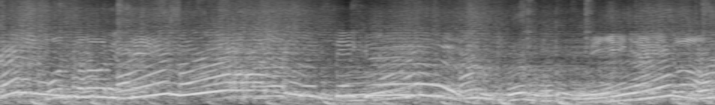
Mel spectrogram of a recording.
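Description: A stunt motorcycle engine at an extreme stunt show in a school yard, revving hard and continuously, its pitch swooping up and down under throttle control, with an announcer talking loudly over it.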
